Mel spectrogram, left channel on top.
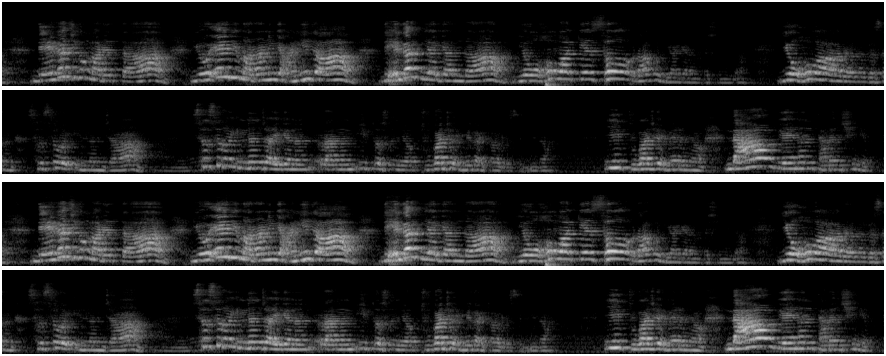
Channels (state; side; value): quieter; left; 4.0 dB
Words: 내가 지금 말했다. 요엘이 말하는 게 아니다. 내가 이야기한다. 여호와께서 라고 이야기하는 것입니다. 여호와라는 것은 스스로 있는 자, 스스로 있는 자에게는 라는 이 뜻은요, 두 가지 의미가 있다고 그랬습니다. 이 두 가지 의미는요, 나 외에는 다른 신이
